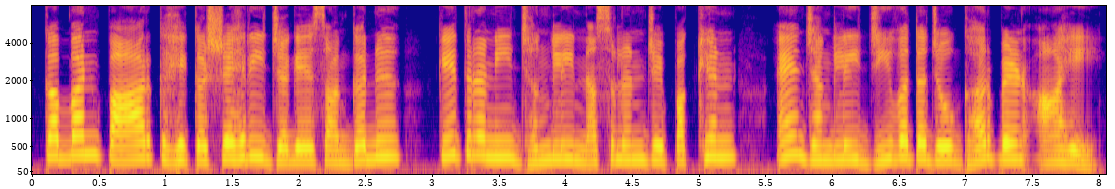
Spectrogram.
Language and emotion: Sindhi, neutral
